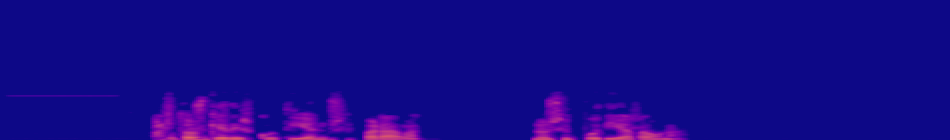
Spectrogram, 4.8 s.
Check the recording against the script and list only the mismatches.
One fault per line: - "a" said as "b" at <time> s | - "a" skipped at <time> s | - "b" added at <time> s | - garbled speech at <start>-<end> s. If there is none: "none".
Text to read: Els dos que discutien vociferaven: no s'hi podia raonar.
none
